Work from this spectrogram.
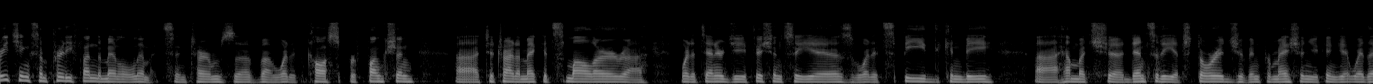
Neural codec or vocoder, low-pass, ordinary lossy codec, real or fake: none; 7.2 kHz; Opus, 32 kbps; real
